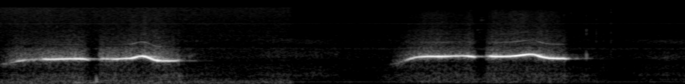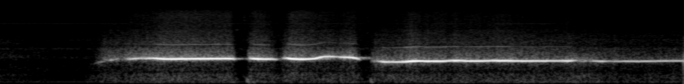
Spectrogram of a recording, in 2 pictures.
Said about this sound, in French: Enregistrer le son caractéristique de son futur défunt. Par exemple, son sifflement.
